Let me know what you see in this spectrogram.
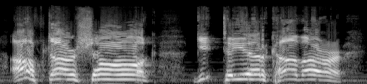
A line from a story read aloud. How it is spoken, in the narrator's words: a dwarf above shout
